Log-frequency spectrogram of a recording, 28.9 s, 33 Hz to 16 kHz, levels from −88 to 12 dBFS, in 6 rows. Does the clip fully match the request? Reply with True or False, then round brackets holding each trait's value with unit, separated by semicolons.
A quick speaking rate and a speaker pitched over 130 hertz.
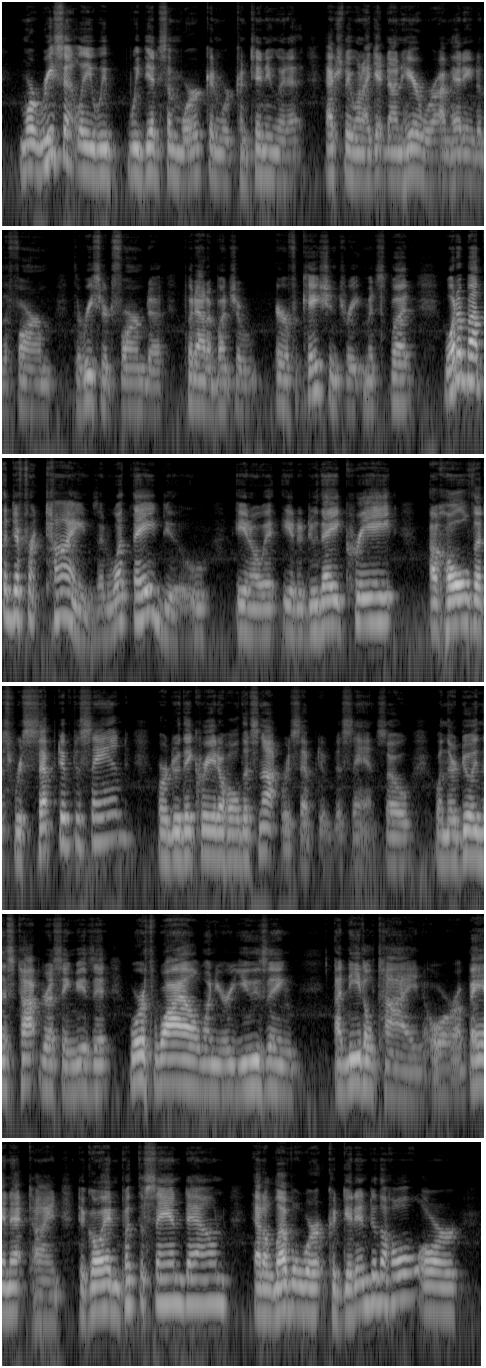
True (225 wpm; 140 Hz)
